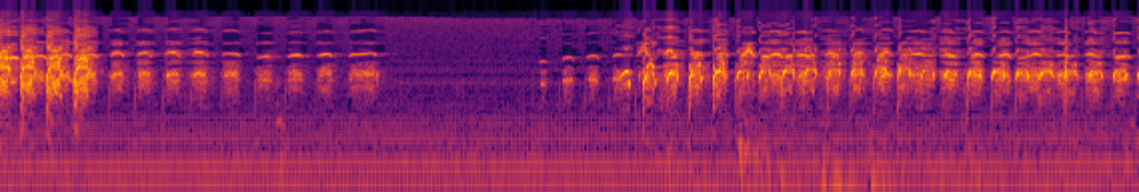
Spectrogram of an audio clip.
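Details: Osprey alarm at a Loch Garten nest, both birds calling at an intruder: loud harsh yelps, then a brief thin whistled series, a pause, and a renewed burst of rapid grating calls over low hum.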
